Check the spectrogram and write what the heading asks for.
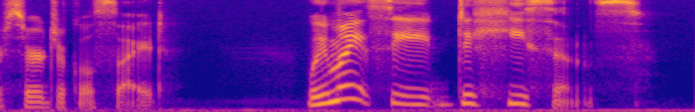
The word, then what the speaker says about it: dehiscence: We might see dehiscence. This is a tricky one to spell and say. Pronounced d he s ence.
